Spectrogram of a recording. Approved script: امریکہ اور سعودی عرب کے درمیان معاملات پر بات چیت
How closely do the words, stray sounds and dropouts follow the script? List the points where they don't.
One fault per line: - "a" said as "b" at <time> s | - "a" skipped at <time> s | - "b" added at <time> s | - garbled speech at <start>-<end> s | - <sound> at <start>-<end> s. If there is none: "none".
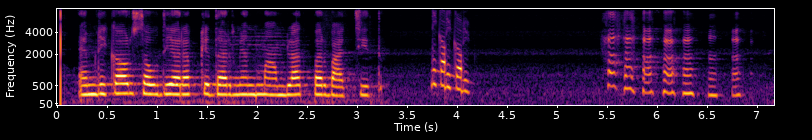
- chirp at 3.8-4.2 s
- laugh at 5.4-7.0 s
